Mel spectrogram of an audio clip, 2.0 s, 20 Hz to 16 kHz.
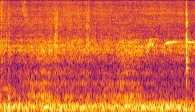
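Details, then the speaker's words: R22 package unit blowing warm air with low pressures, charge replaced by dry nitrogen at about 250 psi: soft fizzing and crackling as leak solution bubbles at a crack along the compressor side seam, which opens when the compressor heats up in summer. Unit swapped out. "the compressor was heating up this crack along the seam of the compressor was opening up the freon was leaking or the R22 was leaking out of the system"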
